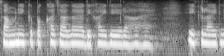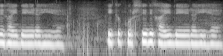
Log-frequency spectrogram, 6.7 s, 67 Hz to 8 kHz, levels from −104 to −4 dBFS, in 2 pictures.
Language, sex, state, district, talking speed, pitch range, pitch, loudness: Punjabi, female, Punjab, Fazilka, 190 wpm, 190-215 Hz, 200 Hz, -16 LUFS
